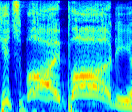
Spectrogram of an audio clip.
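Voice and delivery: high, slow shrieking yell of "it's my body"; mock scream. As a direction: screech it like a hammed-up tantrum. Mock rant in the steam room.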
